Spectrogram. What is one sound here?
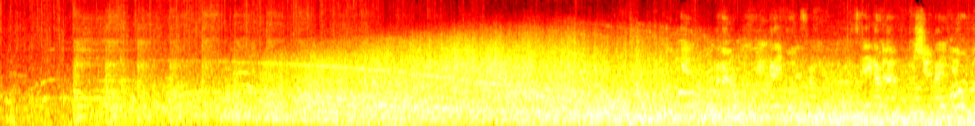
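A jet aircraft roars overhead, its whine dropping in pitch as it passes.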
